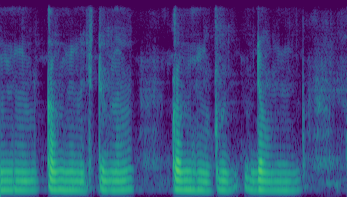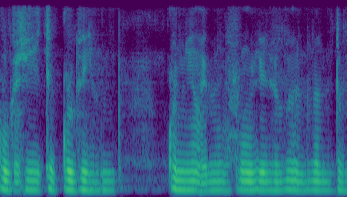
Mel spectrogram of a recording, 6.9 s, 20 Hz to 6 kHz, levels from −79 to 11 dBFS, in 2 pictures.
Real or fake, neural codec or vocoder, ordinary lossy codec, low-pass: fake; autoencoder, 22.05 kHz, a latent of 192 numbers a frame, VITS, trained on one speaker; none; 5.4 kHz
